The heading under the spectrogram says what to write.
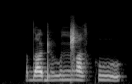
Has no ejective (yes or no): yes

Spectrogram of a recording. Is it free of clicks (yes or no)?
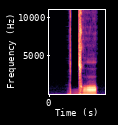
no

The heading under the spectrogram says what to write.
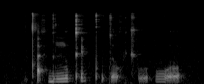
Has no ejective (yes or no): no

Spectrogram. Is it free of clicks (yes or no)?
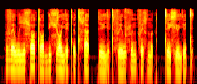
yes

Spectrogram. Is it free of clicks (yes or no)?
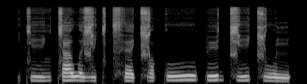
yes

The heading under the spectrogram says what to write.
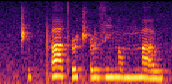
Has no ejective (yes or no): no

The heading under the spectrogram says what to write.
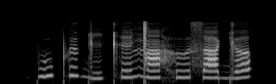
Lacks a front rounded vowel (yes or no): no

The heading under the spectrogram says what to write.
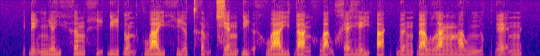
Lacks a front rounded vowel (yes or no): yes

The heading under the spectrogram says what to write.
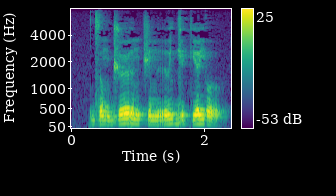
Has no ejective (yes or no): yes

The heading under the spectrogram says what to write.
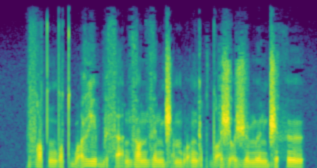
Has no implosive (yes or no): yes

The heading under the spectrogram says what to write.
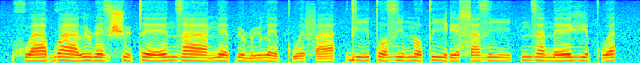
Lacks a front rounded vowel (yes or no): no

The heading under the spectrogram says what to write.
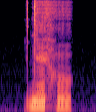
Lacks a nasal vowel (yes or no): no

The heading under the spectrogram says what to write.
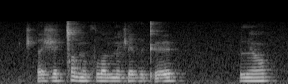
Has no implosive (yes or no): yes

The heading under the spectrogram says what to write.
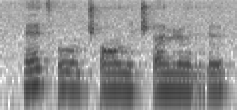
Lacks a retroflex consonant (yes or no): no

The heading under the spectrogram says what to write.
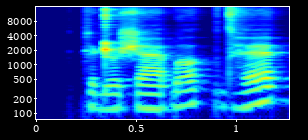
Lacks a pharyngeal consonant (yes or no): yes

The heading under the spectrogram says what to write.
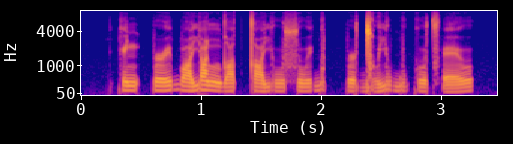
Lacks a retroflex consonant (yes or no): yes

